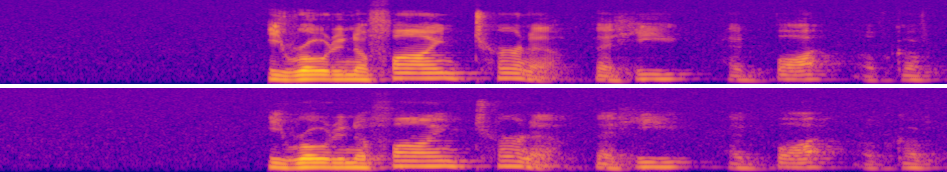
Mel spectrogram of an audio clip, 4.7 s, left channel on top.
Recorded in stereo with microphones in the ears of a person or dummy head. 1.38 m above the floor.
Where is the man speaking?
50° left (ahead or behind), 0.6 m; by 4.7 s 70° left (ahead or behind), 2.5 m.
